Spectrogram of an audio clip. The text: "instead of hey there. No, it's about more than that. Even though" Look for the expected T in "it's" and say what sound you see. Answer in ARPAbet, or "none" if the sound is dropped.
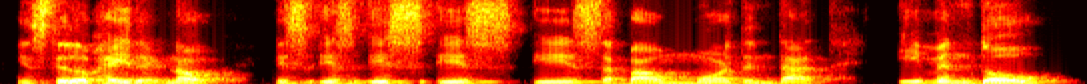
S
